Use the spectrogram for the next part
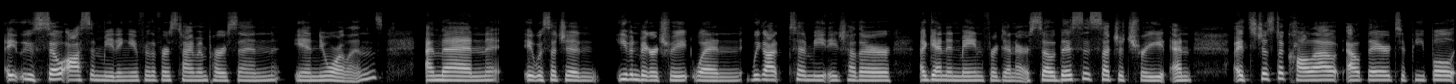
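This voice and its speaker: An enthusiastic woman from California hosts a podcast interview, gushing over her guest. She speaks at a middle pitch. The recording is dry and close. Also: steady tone, normal speed, smooth, dry recording. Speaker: podcast host.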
